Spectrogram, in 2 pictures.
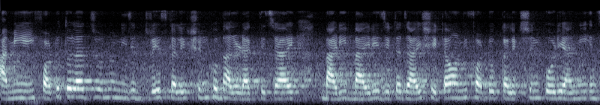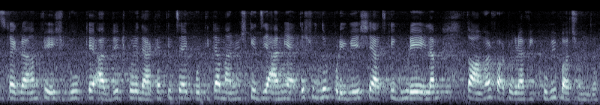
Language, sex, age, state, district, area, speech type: Bengali, female, 18-30, West Bengal, Purba Bardhaman, urban, spontaneous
